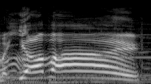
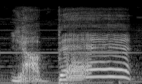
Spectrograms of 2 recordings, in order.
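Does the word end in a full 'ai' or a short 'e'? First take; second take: full ai; short e. First: The ending is a full 'ai' sound. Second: The ending is shortened to an 'e' sound. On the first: The speaker calls it right. "I fully enunciate my my i's and a's" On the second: The speaker calls it wrong. "I don't say yabe. That's Tokyo dialect"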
